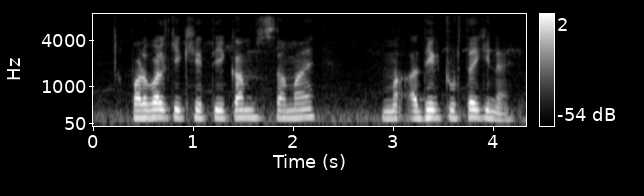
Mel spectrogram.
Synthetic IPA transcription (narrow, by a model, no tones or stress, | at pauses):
pəɾbəlkikʰeːt̪ikəmsəməj | məd̪ʱɪkʈuʈʰt̪ekinɐ̃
